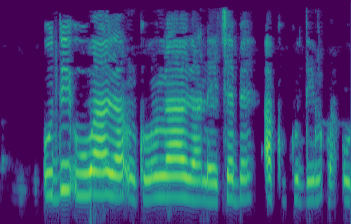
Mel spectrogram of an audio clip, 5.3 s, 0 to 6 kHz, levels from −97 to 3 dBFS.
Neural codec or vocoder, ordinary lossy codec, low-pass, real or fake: none; MP3, 32 kbps; 5.4 kHz; real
